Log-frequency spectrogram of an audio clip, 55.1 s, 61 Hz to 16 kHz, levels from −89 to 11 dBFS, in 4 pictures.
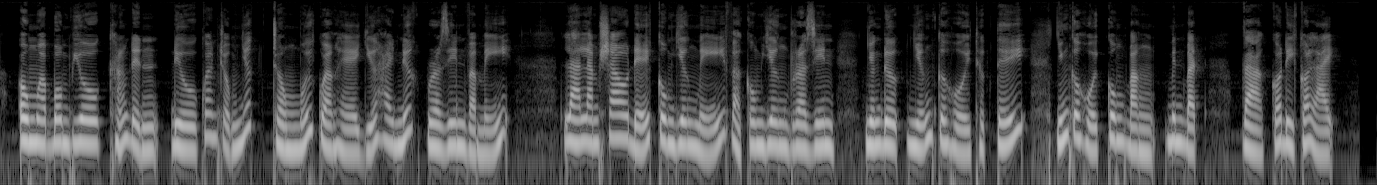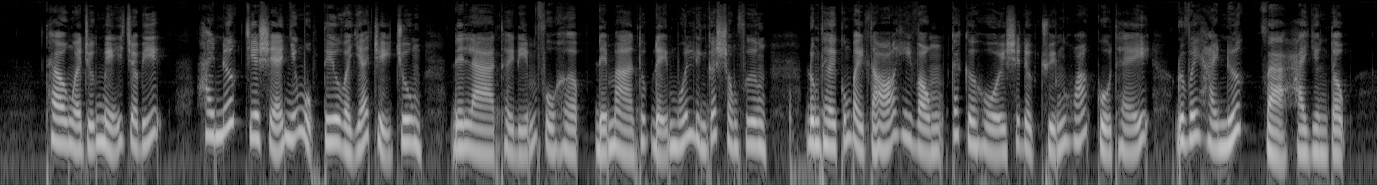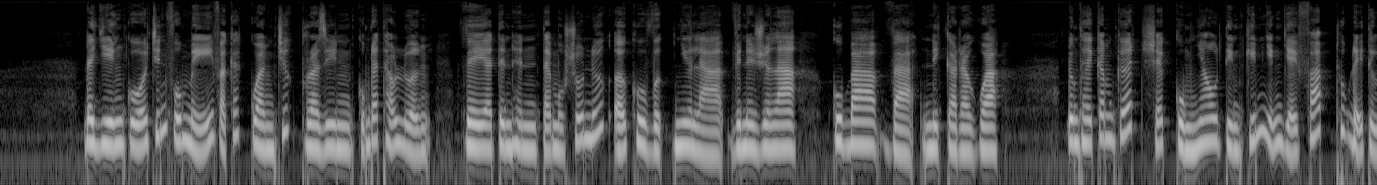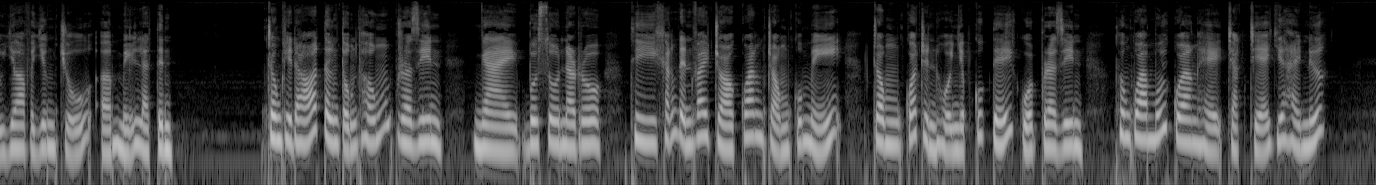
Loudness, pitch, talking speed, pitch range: -23 LUFS, 195 Hz, 210 wpm, 175-225 Hz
